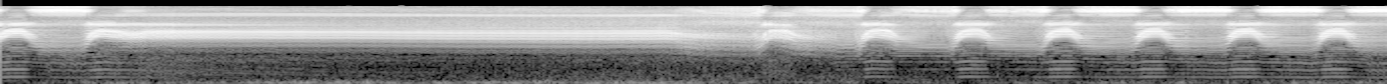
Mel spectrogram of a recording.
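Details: Cicada, locally called maemi, calling loudly to attract females in a university garden in Sejong, South Korea; a shrill, steady buzzing drone for about three and a half seconds, then breaking into rhythmic pulsing surges roughly twice per second.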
